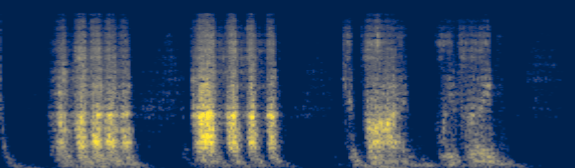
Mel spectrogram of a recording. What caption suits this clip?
awesome evil laugh
evil, nakina, awesome, laugh, demon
